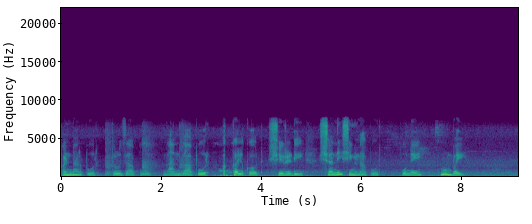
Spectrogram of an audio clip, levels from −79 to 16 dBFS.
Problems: constant background noise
